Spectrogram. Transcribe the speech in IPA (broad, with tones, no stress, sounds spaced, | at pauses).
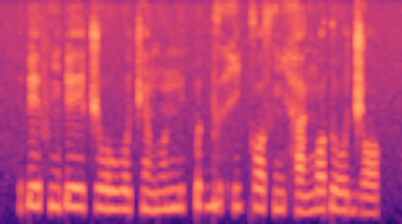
ɗ e˧ f ĩ˨ ɗ eː˧ t͡ʃ oː˨ w o˨ t͡ʃ ɛ̃˨ ɡʷ ɛ̃˧ ŋ e˧ k͡p ə˦ ɡ͡b ɨ˦ h i˦ k ɔ˦ s ĩ˨˦ h a˨ ŋ ɔ˦ ɗ oː˧ d͡ʒ ɔ˨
